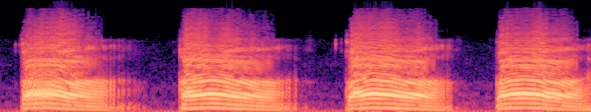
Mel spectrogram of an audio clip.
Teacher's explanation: القاف في أعلى درجات التفخيم لأنها مفتوحة وبعدها ألف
